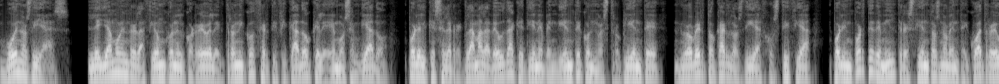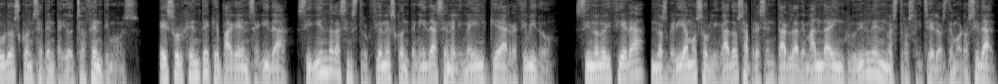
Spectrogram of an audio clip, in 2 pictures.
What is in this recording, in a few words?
audio call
